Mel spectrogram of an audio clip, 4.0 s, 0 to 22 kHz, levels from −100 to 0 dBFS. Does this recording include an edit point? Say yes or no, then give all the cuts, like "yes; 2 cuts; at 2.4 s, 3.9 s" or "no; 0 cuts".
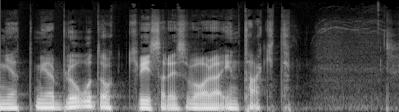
yes; 1 cut; at 1.4 s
